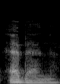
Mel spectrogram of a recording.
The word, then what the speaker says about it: Eben: We have a CD of music for children's choir written by the highly distinguished contemporary Czech composer Petr Eben. That's spelled E-B-E-N.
